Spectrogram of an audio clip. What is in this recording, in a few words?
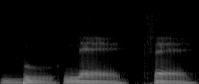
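"bunethe", concatenated syllables; Affixing experiment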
